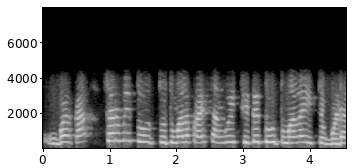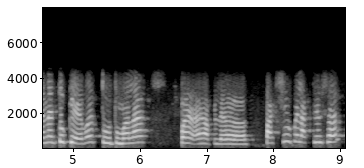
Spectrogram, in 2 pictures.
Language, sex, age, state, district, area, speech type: Marathi, male, 60+, Maharashtra, Buldhana, rural, conversation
